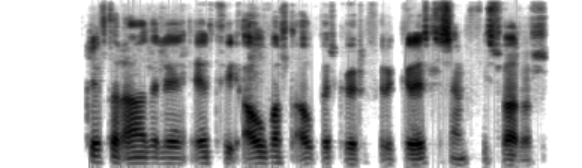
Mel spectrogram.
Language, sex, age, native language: Icelandic, male, 15, Icelandic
